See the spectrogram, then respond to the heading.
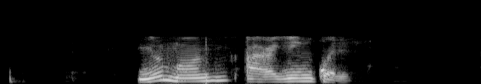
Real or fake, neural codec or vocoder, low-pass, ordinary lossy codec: fake; codec, 44.1 kHz, 3.4 kbps, Pupu-Codec; 3.6 kHz; AAC, 24 kbps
